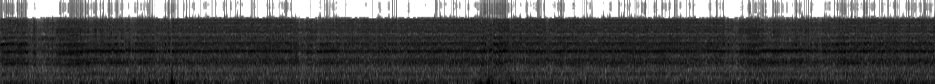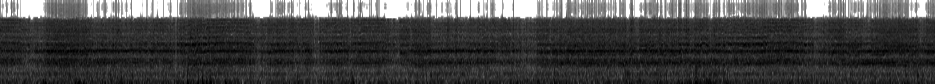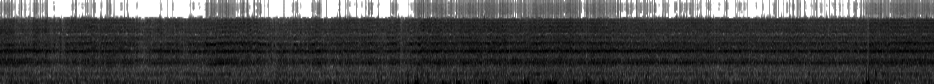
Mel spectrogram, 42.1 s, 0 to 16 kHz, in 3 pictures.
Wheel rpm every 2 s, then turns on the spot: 210, 230, 230, 230, 230, 230, 230, 220, 230, 230, 220, 210, 220, 220, 230, 230, 230, 230, 230, 230, 230.
none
